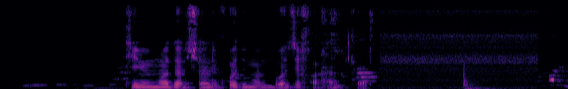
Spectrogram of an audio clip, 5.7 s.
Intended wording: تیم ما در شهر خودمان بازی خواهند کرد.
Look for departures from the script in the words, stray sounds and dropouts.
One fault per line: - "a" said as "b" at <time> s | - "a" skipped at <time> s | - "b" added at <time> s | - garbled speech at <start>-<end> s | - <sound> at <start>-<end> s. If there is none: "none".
- thud at 4.6-5.2 s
